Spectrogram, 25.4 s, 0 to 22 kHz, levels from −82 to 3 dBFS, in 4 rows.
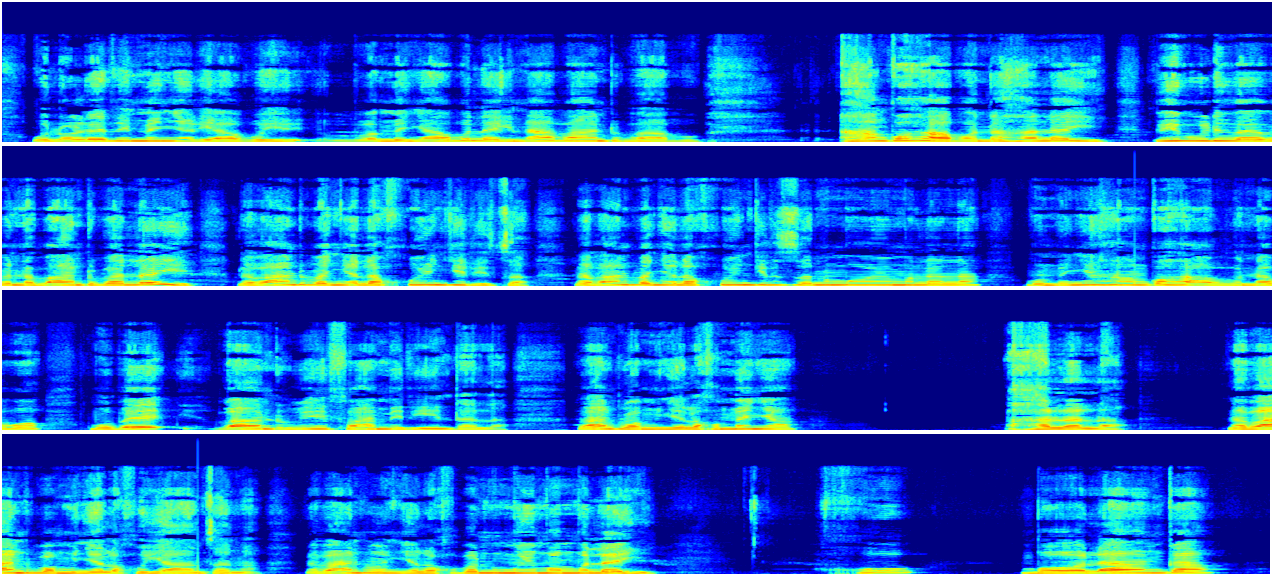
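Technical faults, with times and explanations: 12.01–12.05 s and 20.03–20.06 s, overlap between stream segments: two slight skips forward, each about 35 ms of sound missing. Both fall on 4-second segment boundaries. Adjacent segments were timestamped as overlapping, so the player discarded the supposed duplicate, which was actually unique audio. The waveform jumps across the gap. The lost stretch is short enough to register as a tiny stumble rather than a dropout.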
